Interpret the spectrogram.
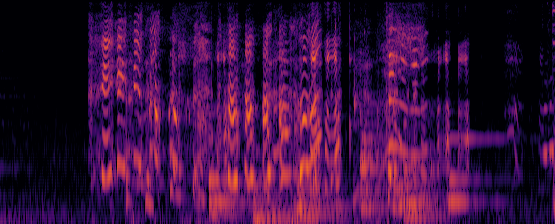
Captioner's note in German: kicher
